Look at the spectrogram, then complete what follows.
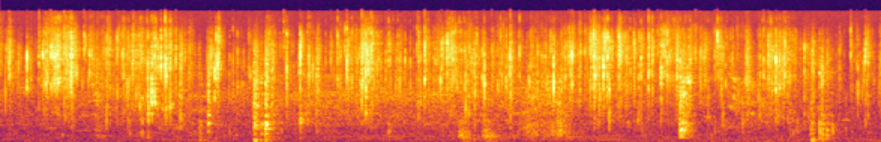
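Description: Chocolate wrappers crinkling and crackling as two people tear them open and unwrap small chocolates by hand, with a few soft thumps among the crackles.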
